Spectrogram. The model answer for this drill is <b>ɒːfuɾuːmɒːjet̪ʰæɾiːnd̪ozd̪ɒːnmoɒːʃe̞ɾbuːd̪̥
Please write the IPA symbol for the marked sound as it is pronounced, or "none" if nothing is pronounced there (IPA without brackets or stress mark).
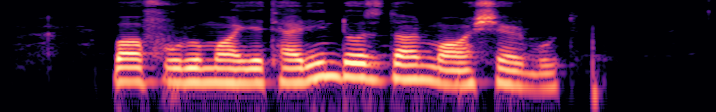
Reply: b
